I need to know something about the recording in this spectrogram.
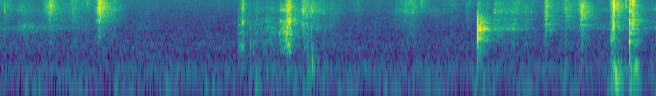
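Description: Bowman Chrome baseball cards being flipped through by hand: a few soft slides and clicks of card stock, the sharpest about five seconds in, over a faint steady low hum.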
